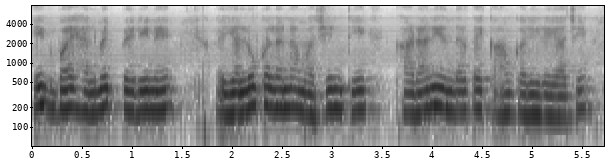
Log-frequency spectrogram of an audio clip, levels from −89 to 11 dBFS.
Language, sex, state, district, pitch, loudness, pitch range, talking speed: Gujarati, female, Gujarat, Valsad, 185 Hz, -15 LUFS, 175-195 Hz, 165 wpm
